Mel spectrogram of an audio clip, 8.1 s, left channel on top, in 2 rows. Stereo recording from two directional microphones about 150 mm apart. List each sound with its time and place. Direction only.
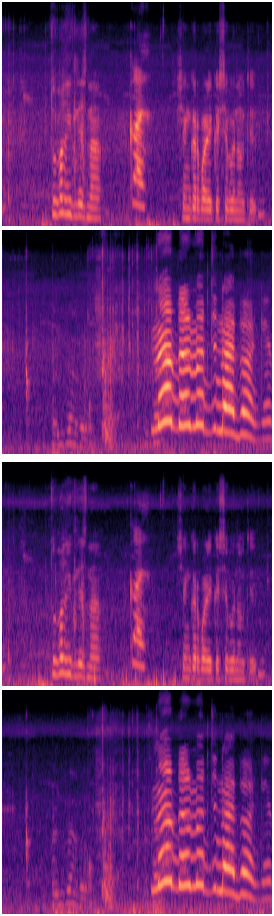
0.7 s speech: 10° left (ahead or behind)
1.9 s a child's voice: 25° right (ahead or behind)
2.6 s speech: 15° left (ahead or behind)
5.5 s speech: 25° right (ahead or behind)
